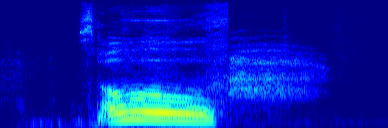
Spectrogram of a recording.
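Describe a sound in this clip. A young man groans loudly in dismay, close by.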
